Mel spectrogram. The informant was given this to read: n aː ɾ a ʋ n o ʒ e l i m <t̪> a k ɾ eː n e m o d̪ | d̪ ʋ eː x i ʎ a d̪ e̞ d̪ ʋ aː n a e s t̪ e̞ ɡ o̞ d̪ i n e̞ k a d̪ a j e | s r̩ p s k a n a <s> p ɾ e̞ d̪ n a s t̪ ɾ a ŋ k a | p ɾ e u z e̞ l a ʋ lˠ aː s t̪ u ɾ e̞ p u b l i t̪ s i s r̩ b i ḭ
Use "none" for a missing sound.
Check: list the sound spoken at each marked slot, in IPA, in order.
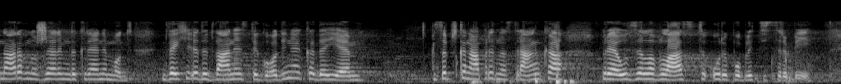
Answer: d̪, none

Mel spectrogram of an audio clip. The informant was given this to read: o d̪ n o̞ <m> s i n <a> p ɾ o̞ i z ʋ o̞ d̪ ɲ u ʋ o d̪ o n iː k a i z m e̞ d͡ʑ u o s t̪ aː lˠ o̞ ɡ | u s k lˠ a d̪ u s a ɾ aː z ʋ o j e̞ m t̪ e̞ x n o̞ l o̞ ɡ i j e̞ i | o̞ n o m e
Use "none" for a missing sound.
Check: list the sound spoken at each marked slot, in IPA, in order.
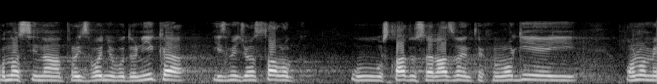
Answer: none, a

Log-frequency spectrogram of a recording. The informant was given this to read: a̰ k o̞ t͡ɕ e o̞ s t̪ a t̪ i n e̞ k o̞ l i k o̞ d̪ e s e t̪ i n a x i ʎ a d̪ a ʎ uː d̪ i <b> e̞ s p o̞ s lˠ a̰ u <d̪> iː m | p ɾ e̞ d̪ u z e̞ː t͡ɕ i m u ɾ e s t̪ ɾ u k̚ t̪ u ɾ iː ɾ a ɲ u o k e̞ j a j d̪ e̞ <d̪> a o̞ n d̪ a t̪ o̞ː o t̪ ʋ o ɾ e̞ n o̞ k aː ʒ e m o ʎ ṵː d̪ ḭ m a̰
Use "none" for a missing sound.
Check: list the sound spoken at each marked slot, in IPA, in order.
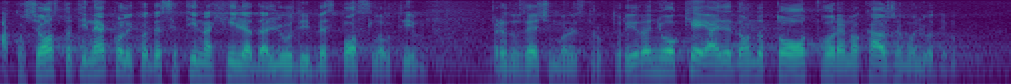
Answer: b, t̪, d̪

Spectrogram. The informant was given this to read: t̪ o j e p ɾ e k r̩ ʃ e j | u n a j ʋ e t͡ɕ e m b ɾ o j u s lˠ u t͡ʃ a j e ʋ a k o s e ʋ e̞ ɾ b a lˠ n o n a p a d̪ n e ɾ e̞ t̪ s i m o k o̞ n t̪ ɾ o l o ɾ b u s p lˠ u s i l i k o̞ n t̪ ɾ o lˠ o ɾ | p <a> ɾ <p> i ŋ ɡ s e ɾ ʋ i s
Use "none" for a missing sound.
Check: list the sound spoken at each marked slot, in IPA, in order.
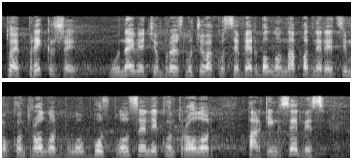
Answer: a, k

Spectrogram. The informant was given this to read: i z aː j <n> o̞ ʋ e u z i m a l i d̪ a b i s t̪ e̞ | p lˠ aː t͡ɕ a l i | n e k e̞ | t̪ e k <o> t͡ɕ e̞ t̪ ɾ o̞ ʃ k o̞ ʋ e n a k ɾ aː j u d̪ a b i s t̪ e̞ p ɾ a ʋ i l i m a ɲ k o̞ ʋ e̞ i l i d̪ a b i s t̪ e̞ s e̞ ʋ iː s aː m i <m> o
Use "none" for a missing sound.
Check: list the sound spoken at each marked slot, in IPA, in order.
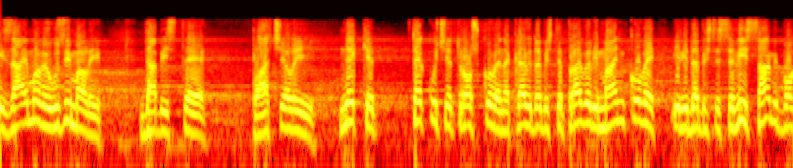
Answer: m, u, b

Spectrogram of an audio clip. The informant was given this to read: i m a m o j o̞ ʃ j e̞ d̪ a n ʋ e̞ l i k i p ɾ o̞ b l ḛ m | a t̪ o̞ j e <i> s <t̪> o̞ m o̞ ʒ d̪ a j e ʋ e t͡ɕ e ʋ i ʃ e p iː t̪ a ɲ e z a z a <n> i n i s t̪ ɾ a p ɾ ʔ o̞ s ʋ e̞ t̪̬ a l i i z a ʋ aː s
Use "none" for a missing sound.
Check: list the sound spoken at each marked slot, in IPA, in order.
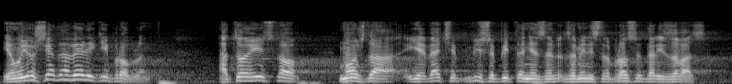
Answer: i, t̪, m

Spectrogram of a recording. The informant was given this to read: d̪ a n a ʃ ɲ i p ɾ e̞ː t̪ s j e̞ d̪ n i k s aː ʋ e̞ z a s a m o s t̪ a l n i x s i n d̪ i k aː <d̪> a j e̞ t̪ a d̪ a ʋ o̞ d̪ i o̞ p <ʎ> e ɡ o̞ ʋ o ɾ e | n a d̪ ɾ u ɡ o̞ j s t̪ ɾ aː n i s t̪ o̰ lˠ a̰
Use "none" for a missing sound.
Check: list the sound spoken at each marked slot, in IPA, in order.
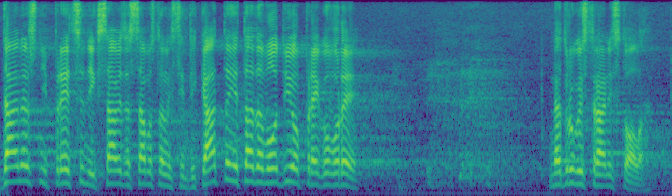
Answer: t̪, ɾ

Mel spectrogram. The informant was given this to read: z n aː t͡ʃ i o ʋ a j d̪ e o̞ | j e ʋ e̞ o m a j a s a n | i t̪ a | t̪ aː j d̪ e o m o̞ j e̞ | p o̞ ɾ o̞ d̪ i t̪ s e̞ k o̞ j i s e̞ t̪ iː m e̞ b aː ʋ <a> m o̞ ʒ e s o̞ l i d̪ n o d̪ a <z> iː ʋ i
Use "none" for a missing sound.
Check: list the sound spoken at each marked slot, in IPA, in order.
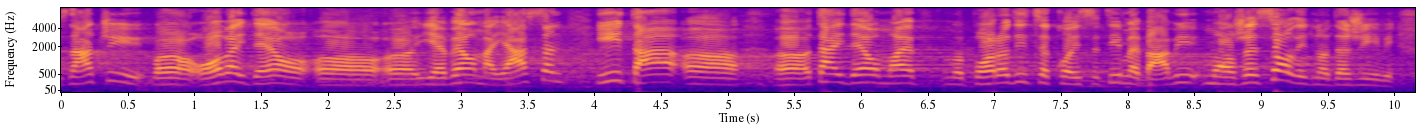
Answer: i, ʒ

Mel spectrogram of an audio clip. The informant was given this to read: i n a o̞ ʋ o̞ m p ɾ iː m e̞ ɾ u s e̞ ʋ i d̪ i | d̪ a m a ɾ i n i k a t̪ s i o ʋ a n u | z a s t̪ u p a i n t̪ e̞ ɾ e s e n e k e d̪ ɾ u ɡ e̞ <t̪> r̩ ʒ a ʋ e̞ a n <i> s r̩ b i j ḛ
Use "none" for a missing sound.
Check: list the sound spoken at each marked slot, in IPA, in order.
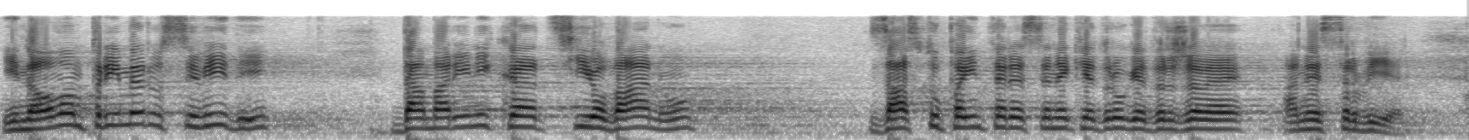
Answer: d̪, e

